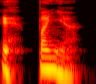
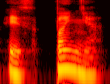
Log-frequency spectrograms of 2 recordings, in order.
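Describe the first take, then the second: First: "Espanha" with the S breathed out like an H; aspirated S. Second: "Espanha" with a clear full S. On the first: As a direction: say "Espanha" as "ehpanha". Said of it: "você vai escutar o er". ("Espanha" com S aspirado) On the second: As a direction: say "Espanha" with a crisp S. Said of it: "desse jeito". ("Espanha" com S completo) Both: Shown as a demonstration.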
